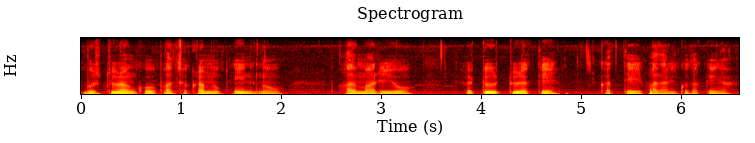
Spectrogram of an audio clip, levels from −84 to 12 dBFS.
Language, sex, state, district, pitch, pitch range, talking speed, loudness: Garo, male, Meghalaya, South Garo Hills, 110 Hz, 110-120 Hz, 100 wpm, -22 LUFS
